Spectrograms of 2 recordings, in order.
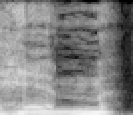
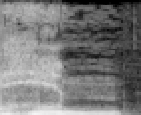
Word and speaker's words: hymn: Not too difficult, and there aren't many words in the English language that have that silent N.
